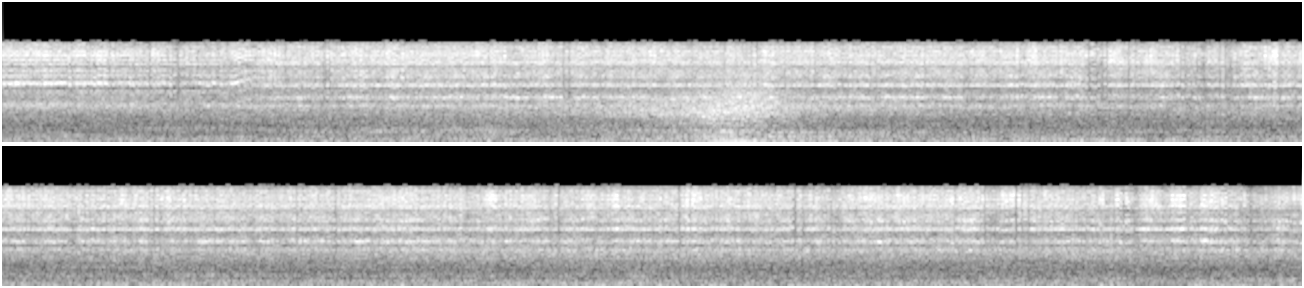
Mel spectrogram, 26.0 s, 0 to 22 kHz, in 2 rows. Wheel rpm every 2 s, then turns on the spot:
160, 190, 190, 190, 190, 190, 190, 190, 190, 190, 190, 190, 190.
none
